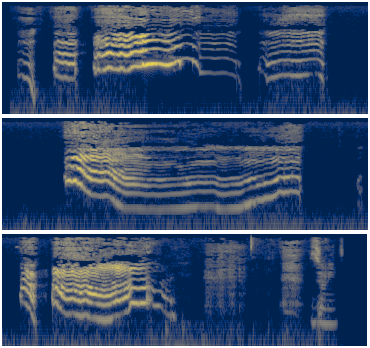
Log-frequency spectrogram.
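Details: Basenji dog vocalizing indoors with tonal, wavering yodel-like calls: a rising-falling warble near two seconds, a long bending moan around six to eight seconds, and a sharp swooping yodel near ten seconds, separated by brief quieter whines.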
